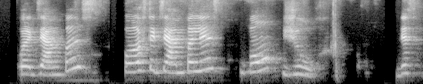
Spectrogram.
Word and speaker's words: bonjour: So the pronunciation of this word is bonjour. We don't pronounce this N. The sound of O and N is on. So B-O-N is bon. J-O-U-R, jour. So this is bonjour.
